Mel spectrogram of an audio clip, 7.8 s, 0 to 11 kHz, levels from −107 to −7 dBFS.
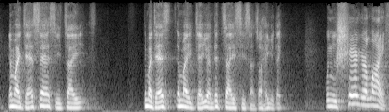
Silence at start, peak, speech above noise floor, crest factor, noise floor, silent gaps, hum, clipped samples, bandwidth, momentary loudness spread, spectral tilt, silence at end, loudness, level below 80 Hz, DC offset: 0.15 s; 0 dBFS; 49 dB; 16 dB; -63 dBFS; none; none; under 0.1%; 10.5 kHz; 10 LU; -6 dB/octave; 0 s; -14 LUFS; -58 dBFS; under 0.1%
